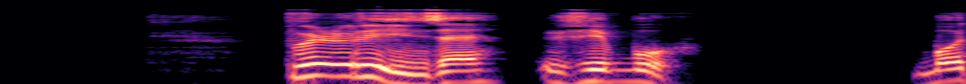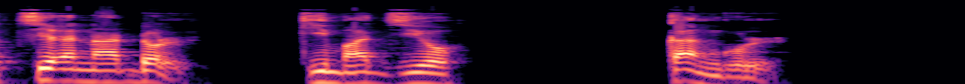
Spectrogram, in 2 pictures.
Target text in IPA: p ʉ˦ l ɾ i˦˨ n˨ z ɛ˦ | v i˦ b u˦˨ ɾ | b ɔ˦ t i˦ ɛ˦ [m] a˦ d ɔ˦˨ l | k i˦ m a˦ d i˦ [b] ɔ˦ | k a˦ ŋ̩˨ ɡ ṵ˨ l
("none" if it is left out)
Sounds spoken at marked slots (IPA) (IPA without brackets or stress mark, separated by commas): n, none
